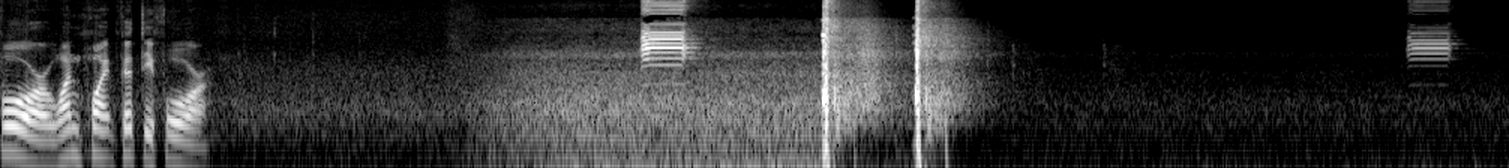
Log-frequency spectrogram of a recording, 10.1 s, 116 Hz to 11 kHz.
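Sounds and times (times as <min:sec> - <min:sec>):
handgun shots: 0:05.5 - 0:06.6.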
